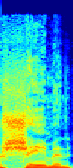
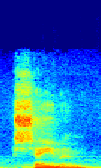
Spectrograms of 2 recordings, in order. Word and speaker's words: shaman: revealed in the comics batman shaman or shaman as they pronounced the word in british english and he also cited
